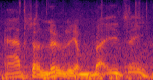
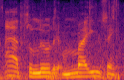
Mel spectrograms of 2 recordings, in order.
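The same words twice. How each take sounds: First: ABSOLUTELY AMAZING stretched out slowly; drawn-out repeat. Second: Said in the usual way. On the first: Pretend. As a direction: savour "absolutely amazing", syllable by syllable.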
